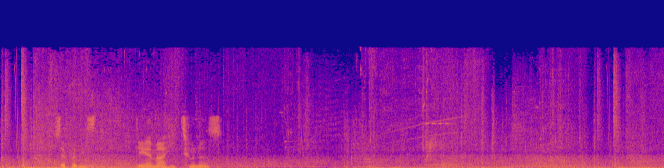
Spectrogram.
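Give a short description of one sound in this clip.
Electric bursts crackle and zap.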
